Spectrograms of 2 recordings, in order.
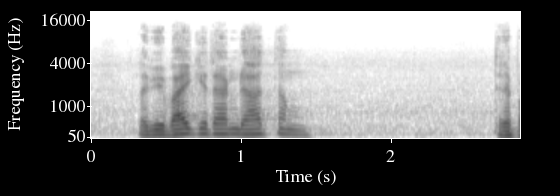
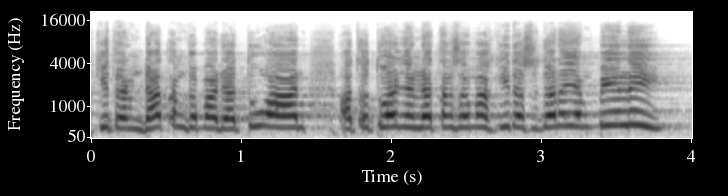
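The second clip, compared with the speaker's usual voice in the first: full-force preaching; 12 semitones higher, 10 dB louder than usual. Real, not acted. Preacher urging congregation to church, full-force preaching. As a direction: preach at the top of your voice.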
